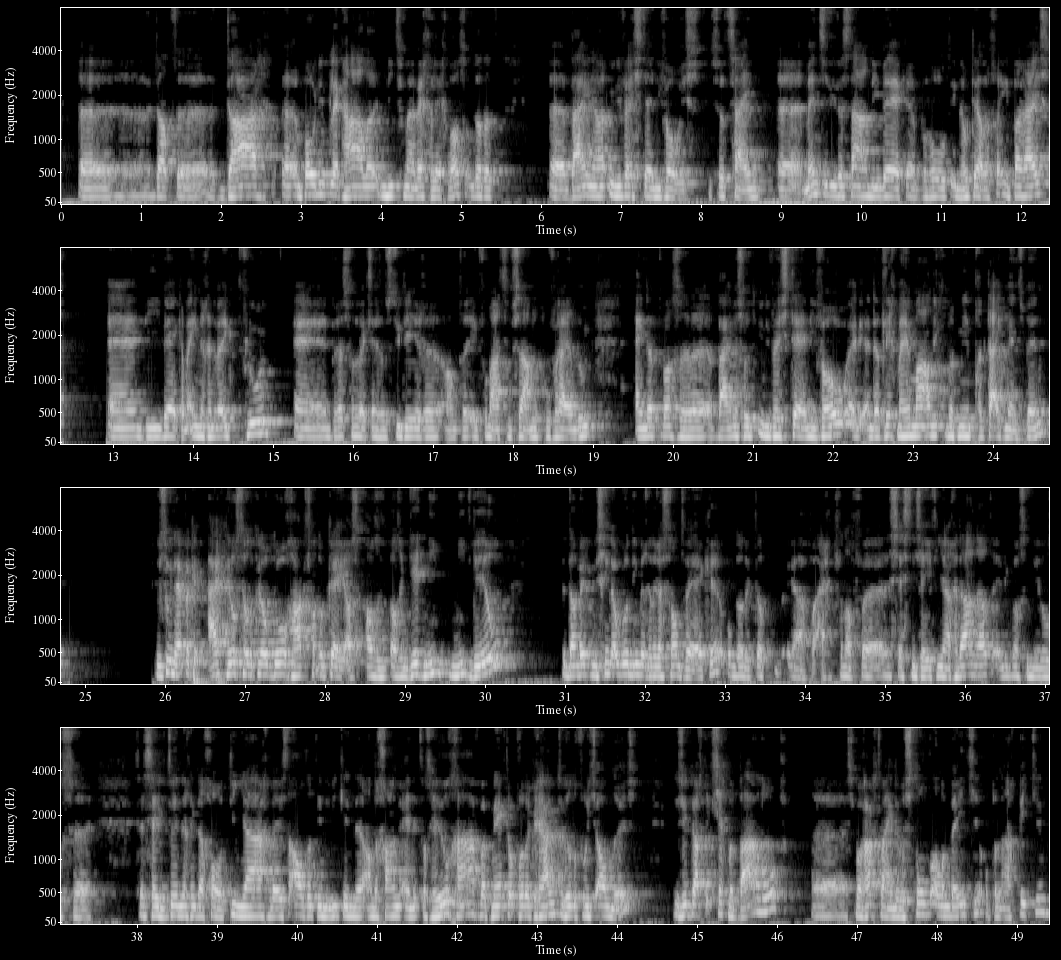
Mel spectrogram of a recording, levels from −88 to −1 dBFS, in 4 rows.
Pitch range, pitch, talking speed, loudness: 130-150 Hz, 140 Hz, 225 wpm, -22 LUFS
